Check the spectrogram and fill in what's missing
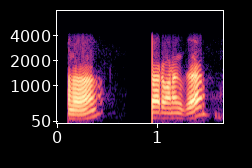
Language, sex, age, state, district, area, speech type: Tamil, male, 30-45, Tamil Nadu, Dharmapuri, urban, conversation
